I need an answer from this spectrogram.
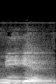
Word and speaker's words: Megan: Sure, my first name is Megan, so Megan with a long E.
